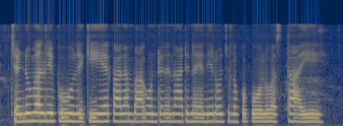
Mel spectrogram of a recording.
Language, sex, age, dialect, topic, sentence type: Telugu, female, 31-35, Southern, agriculture, question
